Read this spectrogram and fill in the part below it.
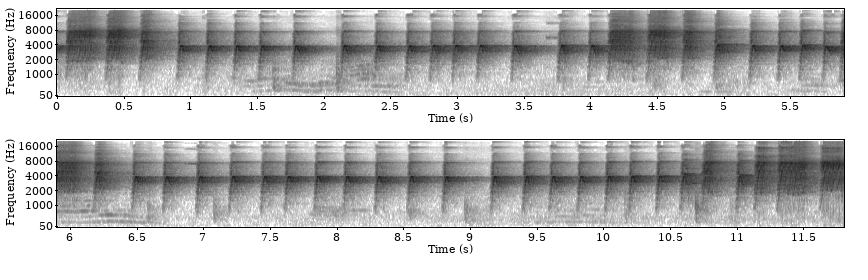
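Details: Original, unedited grey-cheeked bulbul tutor song: a continuous, fast stream of sharp high notes with occasional louder, harsher accents, sustained throughout without pauses.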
